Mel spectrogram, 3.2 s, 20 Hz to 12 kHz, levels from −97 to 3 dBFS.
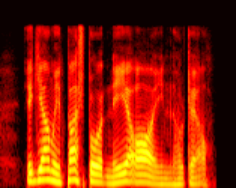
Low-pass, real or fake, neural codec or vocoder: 7.2 kHz; fake; codec, 16 kHz, 2 kbps, FunCodec, trained on Chinese and English, 25 frames a second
